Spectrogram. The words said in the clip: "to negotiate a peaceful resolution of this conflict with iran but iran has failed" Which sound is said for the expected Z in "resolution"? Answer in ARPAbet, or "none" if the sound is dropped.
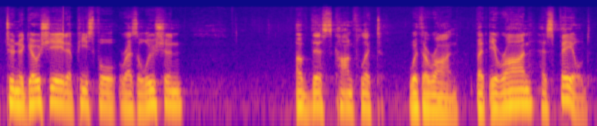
Z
